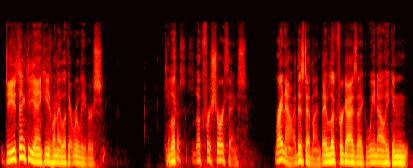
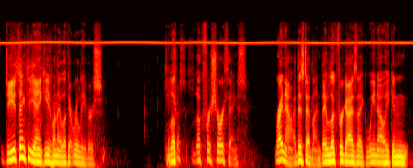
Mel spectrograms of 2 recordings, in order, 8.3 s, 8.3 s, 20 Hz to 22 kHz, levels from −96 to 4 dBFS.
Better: first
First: none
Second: high-pitched whine; loud; throughout; 8.5 kHz, 10 dB below the speech

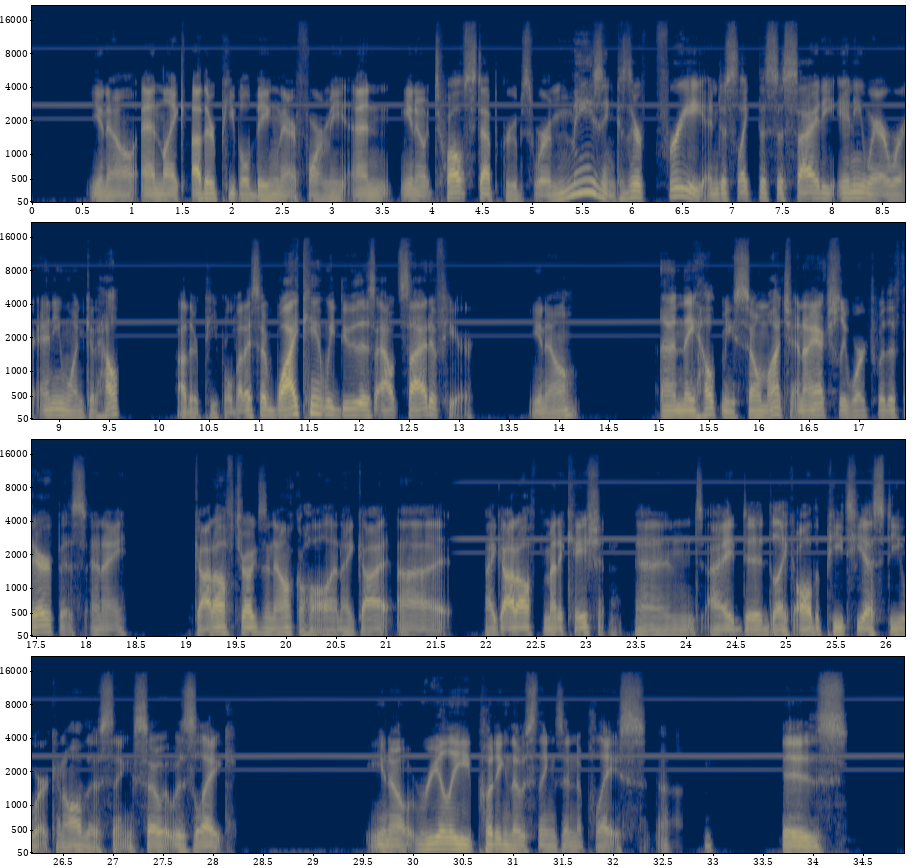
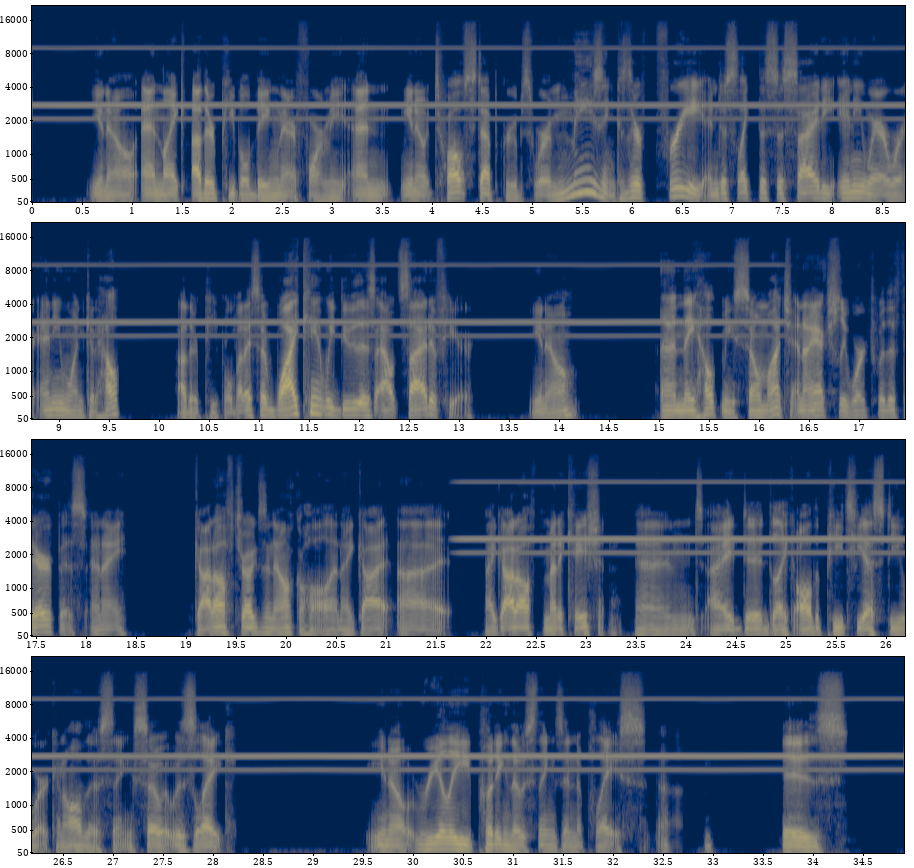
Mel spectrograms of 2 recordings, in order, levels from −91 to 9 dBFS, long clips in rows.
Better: first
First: high-pitched whine; faint; until 16 s and from 22 s on; 3 kHz, 25 dB below the speech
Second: high-pitched whine; loud; until 16 s and from 22 s on; 3 kHz, 5 dB below the speech

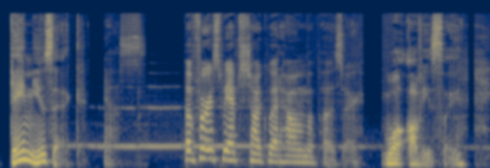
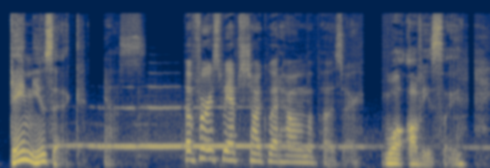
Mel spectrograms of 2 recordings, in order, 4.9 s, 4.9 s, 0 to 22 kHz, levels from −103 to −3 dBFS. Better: first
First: wind noise on the microphone; occasional gusts; 20 dB below the speech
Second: wind noise on the microphone; heavy; 9 dB below the speech

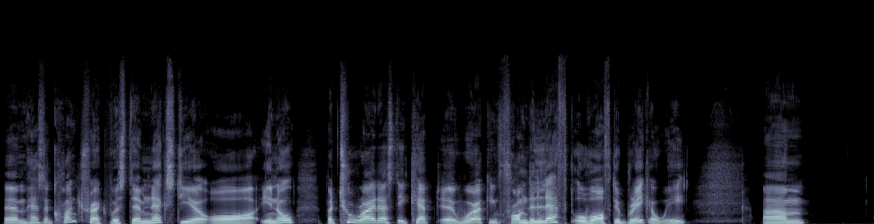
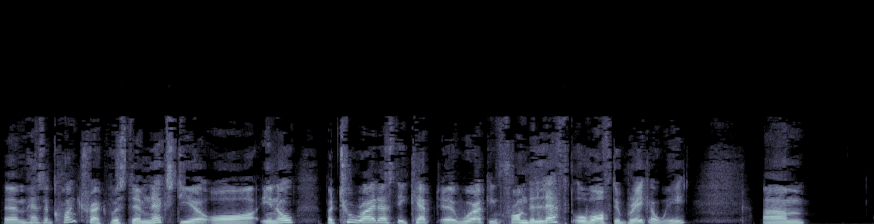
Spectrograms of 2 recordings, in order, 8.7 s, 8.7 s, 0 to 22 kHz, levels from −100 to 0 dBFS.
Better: first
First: none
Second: garbled, watery; slightly; nothing above 10.5 kHz

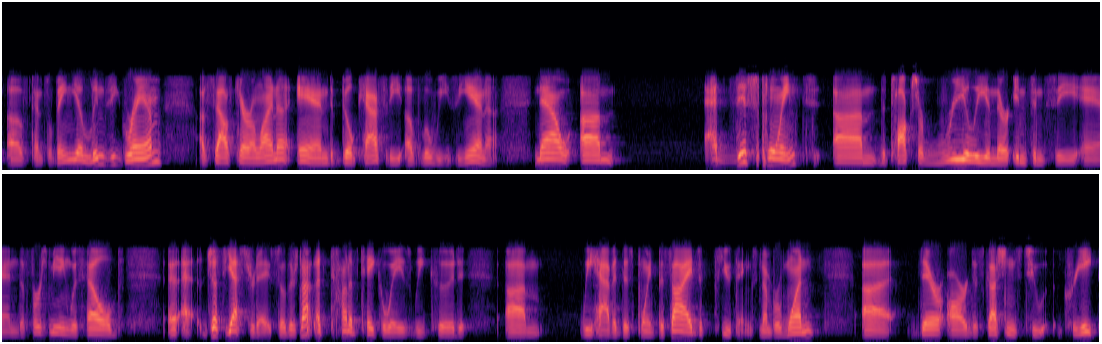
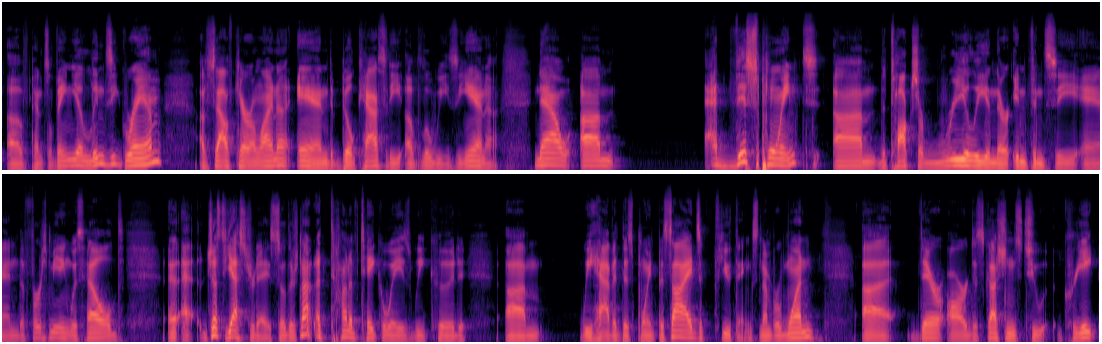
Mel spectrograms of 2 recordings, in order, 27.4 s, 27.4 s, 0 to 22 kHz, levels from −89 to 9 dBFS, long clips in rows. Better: second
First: phone-call audio; nothing above 3.5 kHz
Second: none

